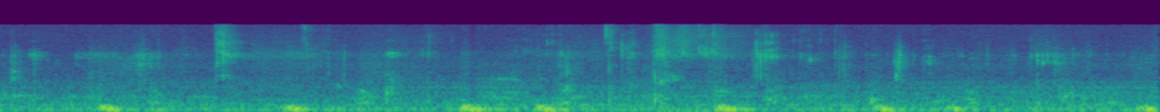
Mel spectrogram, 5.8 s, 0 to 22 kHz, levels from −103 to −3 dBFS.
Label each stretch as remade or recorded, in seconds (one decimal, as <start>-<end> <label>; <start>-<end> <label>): 0.0-5.8 recorded

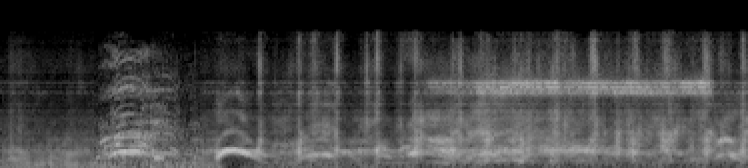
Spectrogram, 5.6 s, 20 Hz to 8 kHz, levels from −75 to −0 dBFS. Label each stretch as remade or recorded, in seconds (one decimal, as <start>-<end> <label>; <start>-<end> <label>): 0.0-0.7 remade; 0.7-1.5 recorded; 1.5-5.6 remade

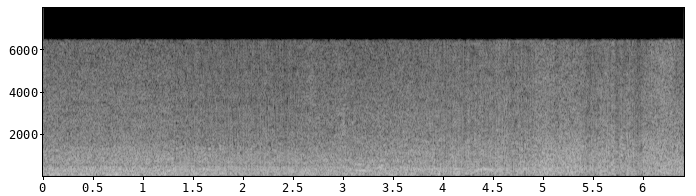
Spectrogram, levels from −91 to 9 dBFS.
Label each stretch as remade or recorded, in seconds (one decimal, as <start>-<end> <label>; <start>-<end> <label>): 0.0-1.3 recorded; 1.3-2.6 remade; 2.6-3.8 recorded; 3.8-4.9 remade; 4.9-5.4 recorded; 5.4-6.0 remade; 6.0-6.4 recorded

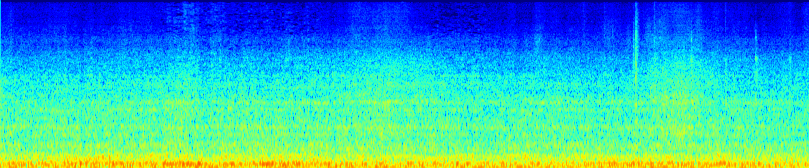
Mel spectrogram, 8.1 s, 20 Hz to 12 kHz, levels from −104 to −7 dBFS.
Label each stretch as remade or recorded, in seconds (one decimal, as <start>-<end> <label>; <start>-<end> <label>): 0.0-1.6 remade; 1.6-3.2 recorded; 3.2-4.3 remade; 4.3-4.9 recorded; 4.9-8.1 remade

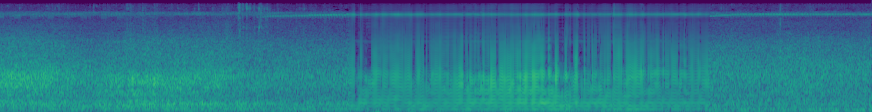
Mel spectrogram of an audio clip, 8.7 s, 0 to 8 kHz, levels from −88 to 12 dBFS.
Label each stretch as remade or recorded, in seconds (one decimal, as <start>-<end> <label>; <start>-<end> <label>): 0.0-3.5 recorded; 3.5-7.1 remade; 7.1-8.7 recorded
